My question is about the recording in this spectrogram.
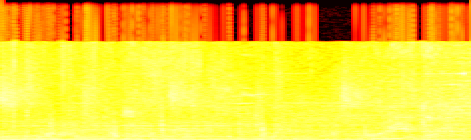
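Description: Loud dance music with held low bass notes under a dense, busy mix.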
